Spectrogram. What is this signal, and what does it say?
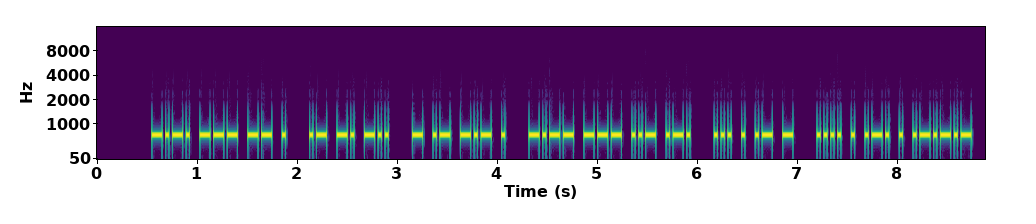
Morse code, heard as a keyed tone, about 34 wpm, 700 Hz. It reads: COME AND TAKE YOUR SEAT HERE.
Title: Sentences from Top 1500 Words 35wpm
